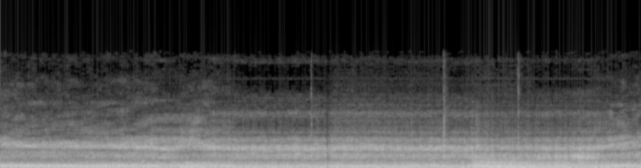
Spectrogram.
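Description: Simulated tank engine sound from an RC tank's sound unit, played through the model's small speaker, running steadily while the tank drives. The engine note shifts up slightly near the end, as with a change of throttle.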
